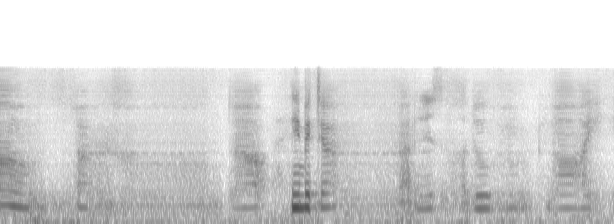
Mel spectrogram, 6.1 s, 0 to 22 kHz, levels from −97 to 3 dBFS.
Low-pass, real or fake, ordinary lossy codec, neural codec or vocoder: 7.2 kHz; fake; AAC, 48 kbps; codec, 16 kHz, about 1 kbps, DyCAST, with the encoder's durations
